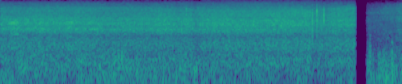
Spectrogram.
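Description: Ocean surf rolling in at Laadghar beach, Dapoli, heard as a steady, loud broadband wash with wind buffeting the microphone, briefly cutting out near the end.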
